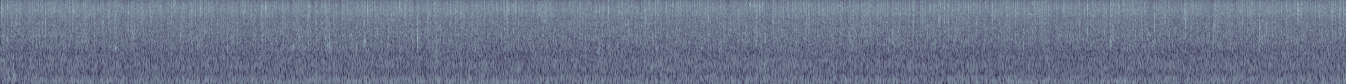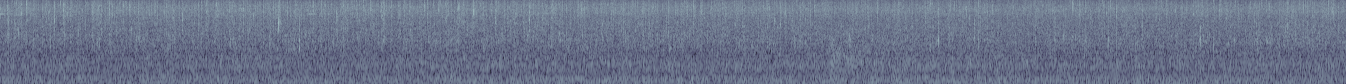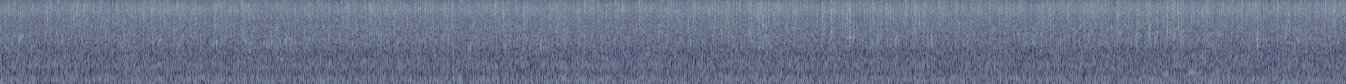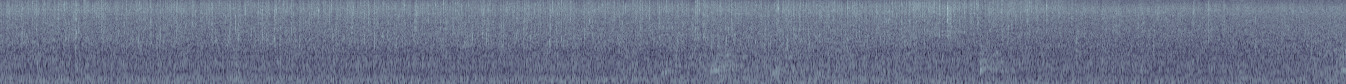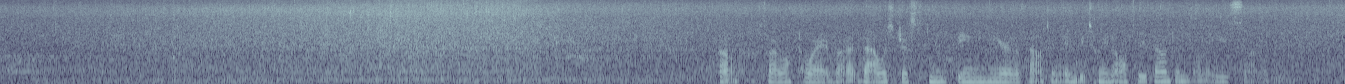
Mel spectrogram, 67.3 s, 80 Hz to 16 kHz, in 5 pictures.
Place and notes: Lake Shore East Park East Water Garden In between Fountains
Recorded on a zoom H4N. This is the sound when standing in between the fountains on the quieter East Water Gardens part, walking around the fountain near the end.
